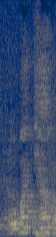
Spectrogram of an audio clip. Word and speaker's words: 오바댜: 다에서 야로 바꿨어요. 오바댜가 맞습니다. 그런데 사실은 히브리어를 아무리 우리말로 잘 표현해도 완벽하게 표현은 안 됩니다. 그런데 이 오바댜가 살던 시대는 이스라엘의 7번째 왕이었던 아합이 다스리던 시대입니다.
